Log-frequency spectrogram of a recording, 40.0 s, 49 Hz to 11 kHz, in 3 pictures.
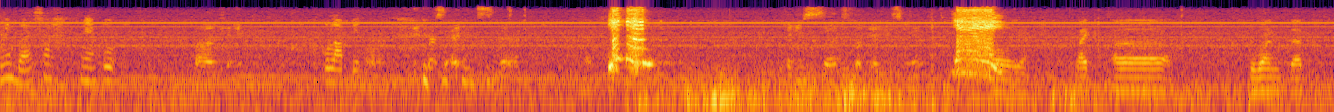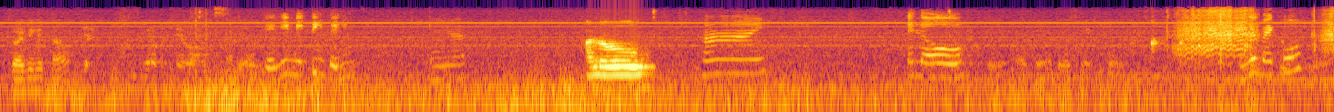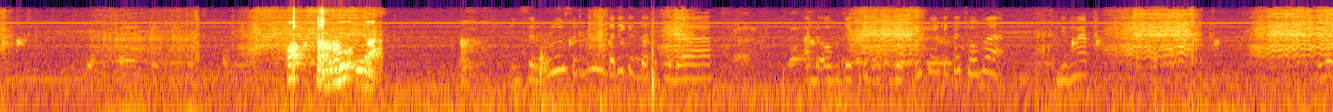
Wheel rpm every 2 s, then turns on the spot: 10, 0, 0, 0, 0, 0, 0, 0, 0, 0, 0, 0, 20, 10, 30, 10, 10, 10, 10, 40.
26-28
